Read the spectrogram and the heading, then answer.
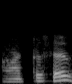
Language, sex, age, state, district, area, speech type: Hindi, male, 45-60, Rajasthan, Karauli, rural, conversation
